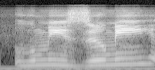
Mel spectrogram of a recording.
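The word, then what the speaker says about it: Umizoomi: pretty and green says have you seen Team Umizumi I love that show lots of patterns I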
